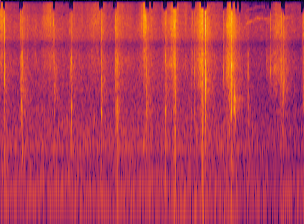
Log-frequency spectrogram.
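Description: Tarot cards being shuffled in quick, crisp riffles, a dense run of papery flicks and snaps close up, with a few louder slaps near the end and no talking.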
